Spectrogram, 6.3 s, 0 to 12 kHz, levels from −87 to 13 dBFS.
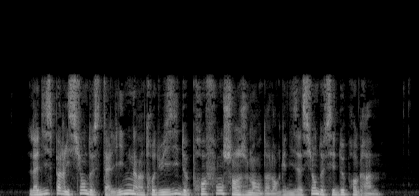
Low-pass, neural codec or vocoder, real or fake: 7.2 kHz; none; real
